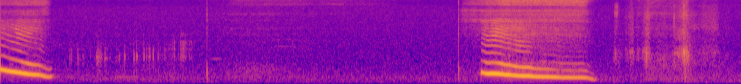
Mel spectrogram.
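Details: Sleeping pug dog making two high, whistling, falling-pitch breath noises in a quiet room, a tonal snore: snoring.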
